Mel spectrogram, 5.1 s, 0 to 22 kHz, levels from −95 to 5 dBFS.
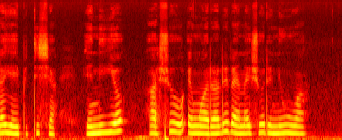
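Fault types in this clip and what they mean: Phantom power thump: a deep thump at 2.48 s, peaking at about -10 dBFS and dying away within 18 ms, from a supply switched on or off on a live input.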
